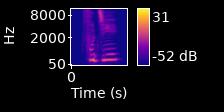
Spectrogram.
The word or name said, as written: fu4 jin4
